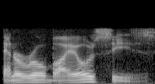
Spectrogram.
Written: anaerobioses

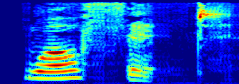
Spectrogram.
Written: Wolfit

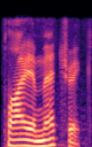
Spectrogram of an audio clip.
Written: plyometric

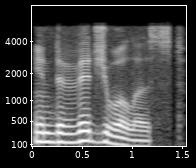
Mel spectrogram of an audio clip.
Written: individualist

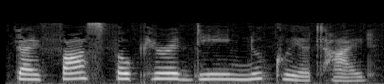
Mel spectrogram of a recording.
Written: diphosphopyridine nucleotide

